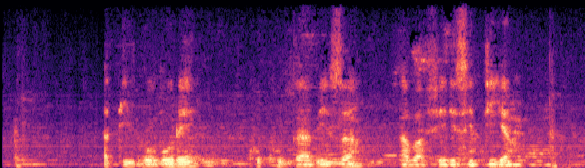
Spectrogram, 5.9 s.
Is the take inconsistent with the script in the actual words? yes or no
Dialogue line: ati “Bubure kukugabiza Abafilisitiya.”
no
